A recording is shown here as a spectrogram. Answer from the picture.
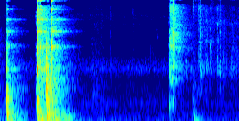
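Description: An egg struck against the rim of a glass mixing bowl to crack it: two sharp clinks close together at the start, then a further softer knock near the end as the shell is broken open.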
